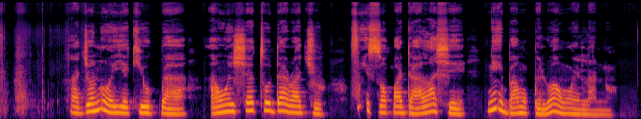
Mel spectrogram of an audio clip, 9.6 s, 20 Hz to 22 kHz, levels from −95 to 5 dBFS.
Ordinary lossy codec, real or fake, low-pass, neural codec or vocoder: none; real; none; none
